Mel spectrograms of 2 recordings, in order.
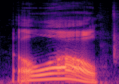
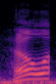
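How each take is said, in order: First: Silly hello. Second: Said in the usual way. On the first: Pretend. Greeting in game voice.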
